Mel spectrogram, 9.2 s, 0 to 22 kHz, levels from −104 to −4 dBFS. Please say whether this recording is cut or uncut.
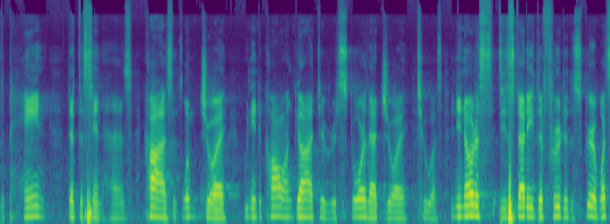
cut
